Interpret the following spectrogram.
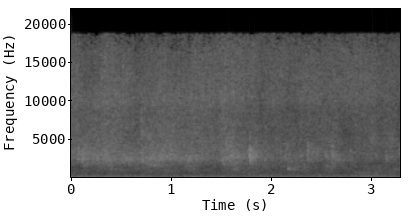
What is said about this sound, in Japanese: ん？ああ、ごめんなさい。シャワーの音で聞こえなかった？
